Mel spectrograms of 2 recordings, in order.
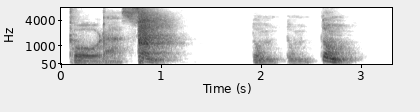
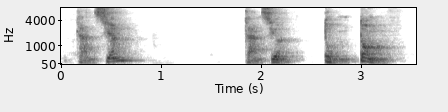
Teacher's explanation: El último golpe fuerte ocurre en la última sílaba. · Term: palabras agudas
